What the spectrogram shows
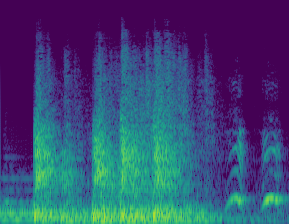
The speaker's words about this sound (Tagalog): Tandang-tanda ko pa sa edad ko noong sampung taong gulang ay takot na takot ako dahil sa malalakas na kalabog na naririnig ko sa labas ng pinto ng aming bahay.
